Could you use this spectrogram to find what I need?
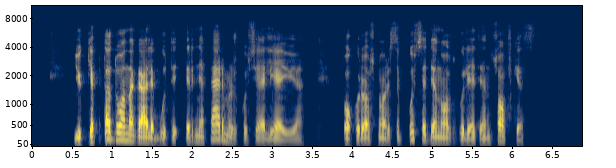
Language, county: Lithuanian, Vilnius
